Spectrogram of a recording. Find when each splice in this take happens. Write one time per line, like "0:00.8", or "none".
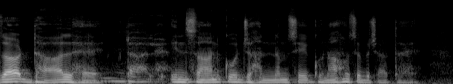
none

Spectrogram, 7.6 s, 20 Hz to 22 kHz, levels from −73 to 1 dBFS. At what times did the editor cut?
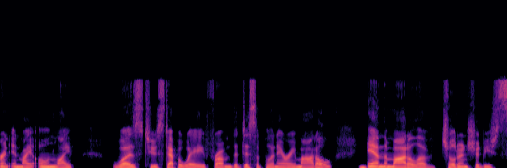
none

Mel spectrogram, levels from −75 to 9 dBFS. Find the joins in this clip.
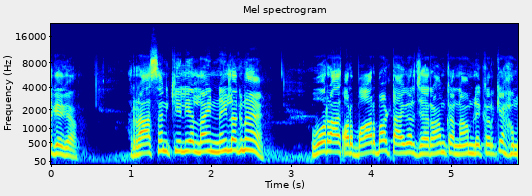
0:03.6

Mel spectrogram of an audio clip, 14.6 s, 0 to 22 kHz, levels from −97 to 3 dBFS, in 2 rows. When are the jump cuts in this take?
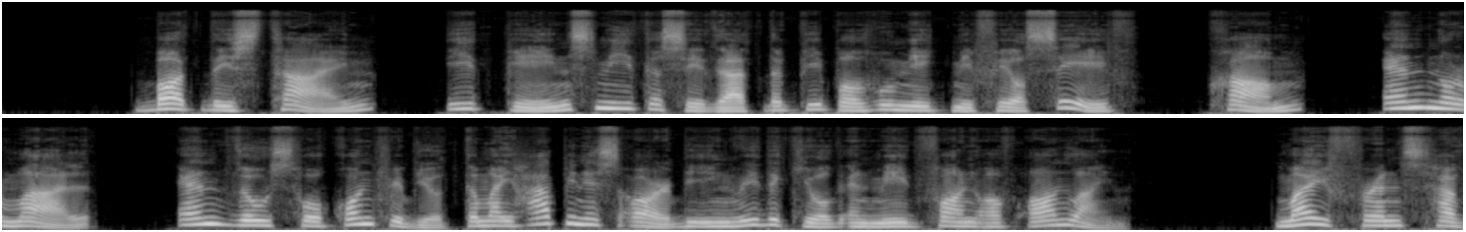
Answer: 0:13.5

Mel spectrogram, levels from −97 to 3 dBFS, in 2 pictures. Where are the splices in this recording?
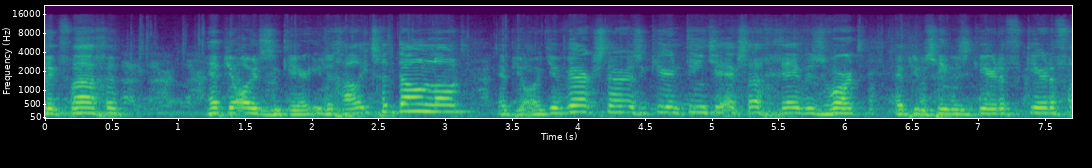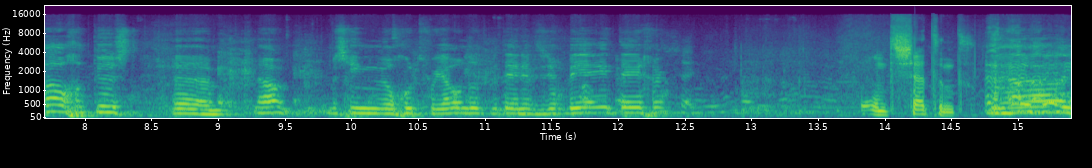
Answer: none

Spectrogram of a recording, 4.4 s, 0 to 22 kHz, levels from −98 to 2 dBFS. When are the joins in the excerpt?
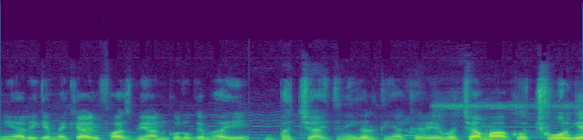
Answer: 0:02.0

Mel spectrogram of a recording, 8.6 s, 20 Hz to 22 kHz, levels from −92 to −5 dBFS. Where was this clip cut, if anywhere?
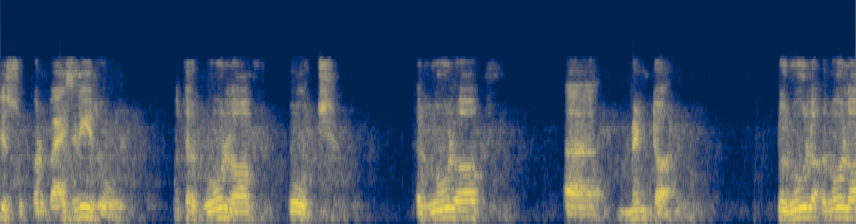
none

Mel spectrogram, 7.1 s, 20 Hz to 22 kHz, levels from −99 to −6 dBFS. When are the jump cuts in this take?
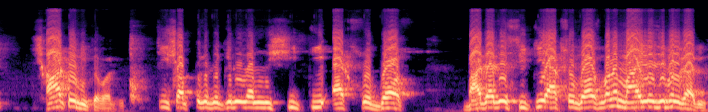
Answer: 0:01.6

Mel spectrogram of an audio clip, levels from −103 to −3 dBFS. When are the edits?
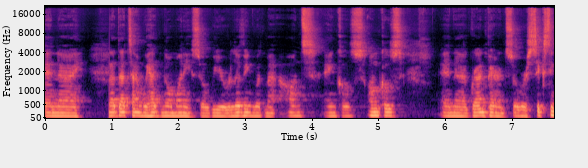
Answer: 0:00.9

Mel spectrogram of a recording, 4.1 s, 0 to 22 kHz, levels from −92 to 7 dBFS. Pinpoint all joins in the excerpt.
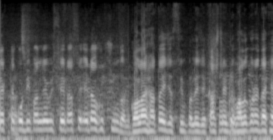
0:01.9

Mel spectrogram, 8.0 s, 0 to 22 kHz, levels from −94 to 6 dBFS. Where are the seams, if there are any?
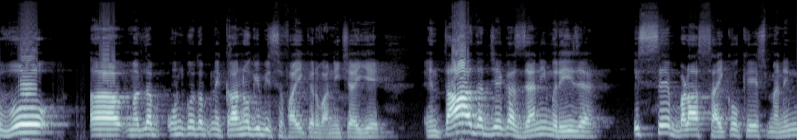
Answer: none

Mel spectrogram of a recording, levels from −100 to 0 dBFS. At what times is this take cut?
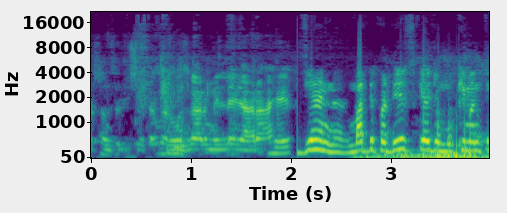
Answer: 0:02.1

